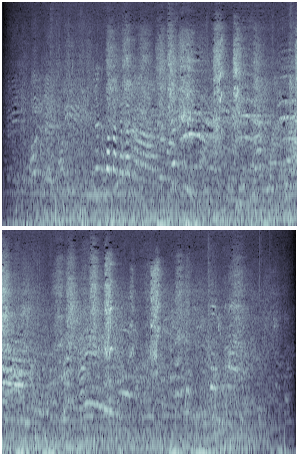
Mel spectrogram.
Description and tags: Cotorras, pavo, human voices
Call of Peafowl (Pavo real, scientific name: Pavo cristatus), Monk Parakeet (Cotorra, Myiopsitta monachus), human voices and ambient sounds of the zoo.
ZooSonor, animals, Barcelona, voice, Birds, zoo, field-recording, Spain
